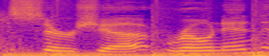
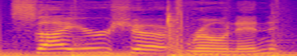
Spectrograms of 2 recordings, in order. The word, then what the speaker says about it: Saoirse: Brooklyn yeah sure you do how do you pronounce her name Saoirse Ronan Saoirse Ronan say yours Ronan or see our eyes Ronan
